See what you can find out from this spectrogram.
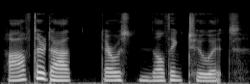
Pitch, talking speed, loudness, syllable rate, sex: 190 Hz, 170 wpm, -18 LUFS, 5.1 syllables/s, female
